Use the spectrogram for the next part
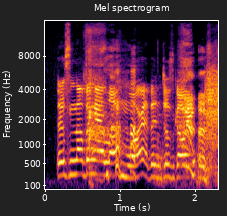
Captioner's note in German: Gelächter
